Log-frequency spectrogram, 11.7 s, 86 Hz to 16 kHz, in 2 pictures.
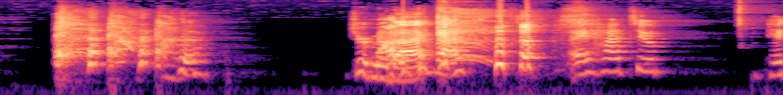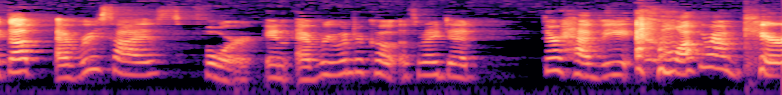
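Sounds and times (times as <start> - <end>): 
person coughing: 0.4 - 1.6, 2.9 - 4.3
speech: 2.6 - 11.7
laughter: 2.8 - 4.4, 10.7 - 11.0.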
